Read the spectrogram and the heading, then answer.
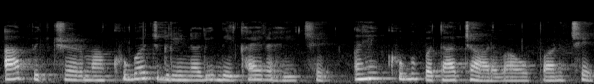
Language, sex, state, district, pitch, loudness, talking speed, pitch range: Gujarati, female, Gujarat, Gandhinagar, 200 Hz, -19 LUFS, 150 wpm, 185-230 Hz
